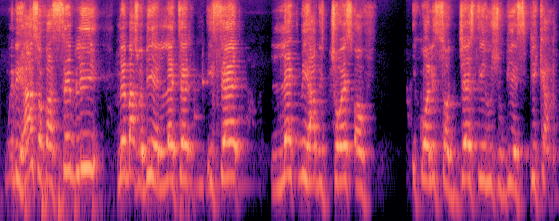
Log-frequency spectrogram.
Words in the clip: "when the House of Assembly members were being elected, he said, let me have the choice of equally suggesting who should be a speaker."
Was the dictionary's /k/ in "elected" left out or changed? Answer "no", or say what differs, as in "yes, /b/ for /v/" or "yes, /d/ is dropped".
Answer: yes, /k/ is dropped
